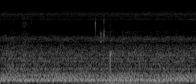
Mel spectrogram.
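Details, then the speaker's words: Endoscopic ear microsuction by a nurse: scope moved nearer to get the suction tube onto the flat edge of a stubborn wax plug; steady droning suction hum with faint brief hisses as the tube meets the wax. "I've gone in a bit nearer with a scope so I can try and get the tube on that flat Edge there hoping that might do it"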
